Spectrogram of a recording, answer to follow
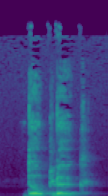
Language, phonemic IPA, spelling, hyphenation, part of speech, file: Dutch, /ˈdoːt.løːk/, doodleuk, dood‧leuk, adverb / adjective, Nl-doodleuk.ogg
- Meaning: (adverb) 1. cold-bloodedly, flat out, calmly, coolly; in an unconcerned way; without showing care; heartlessly 2. in a tongue in cheek or phlegmatic way; with a deadpan delivery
